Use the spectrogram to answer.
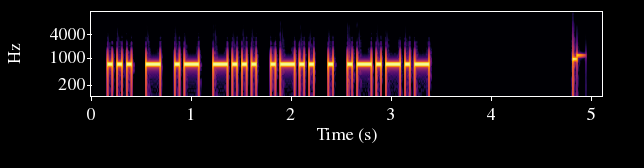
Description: Morse code, heard as a keyed tone, about 25 wpm, 700 Hz. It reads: STABLE.
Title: Sentences from Top 1500 Words 25wpm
